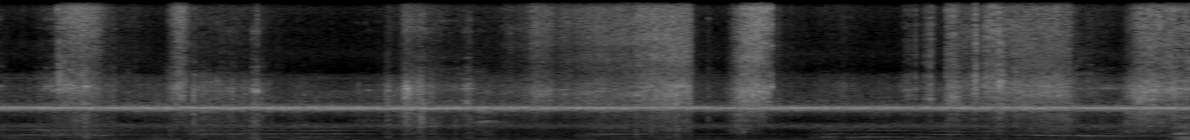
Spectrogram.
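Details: A cricket holds a steady, high, unbroken trill while people nearby talk as they try to catch it.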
